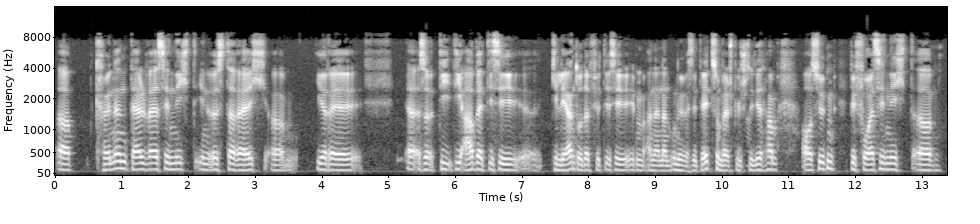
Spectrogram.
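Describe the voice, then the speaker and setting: Being interviewed, this man speaks at a middling pitch, working through his explanations in a measured way full of hesitations. He sounds flat, a little mellow, and there's vocal fry in his voice.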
